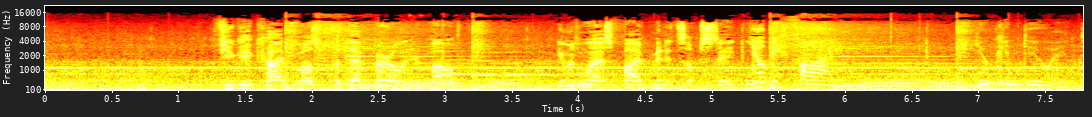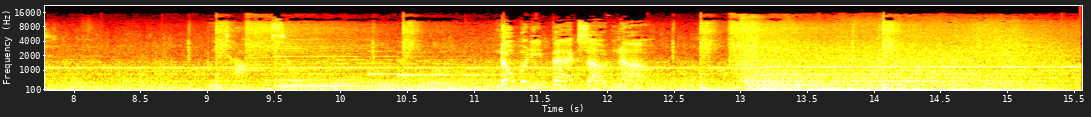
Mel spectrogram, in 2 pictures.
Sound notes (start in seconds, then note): none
